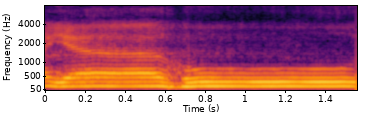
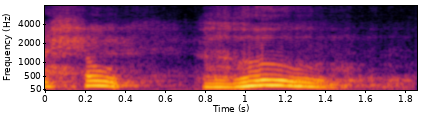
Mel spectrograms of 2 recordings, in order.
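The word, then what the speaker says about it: يا هو: para imam kita berdoa ya Hu ya Hu Coba baca sama-sama Yu yahu yahu bukan hu hu ada merindingnya enggak tadi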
